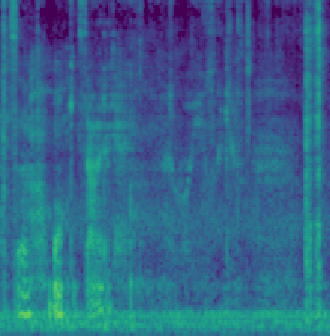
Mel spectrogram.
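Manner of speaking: soft, unvoiced whisper. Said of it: "I don't know why I whisper sometimes".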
